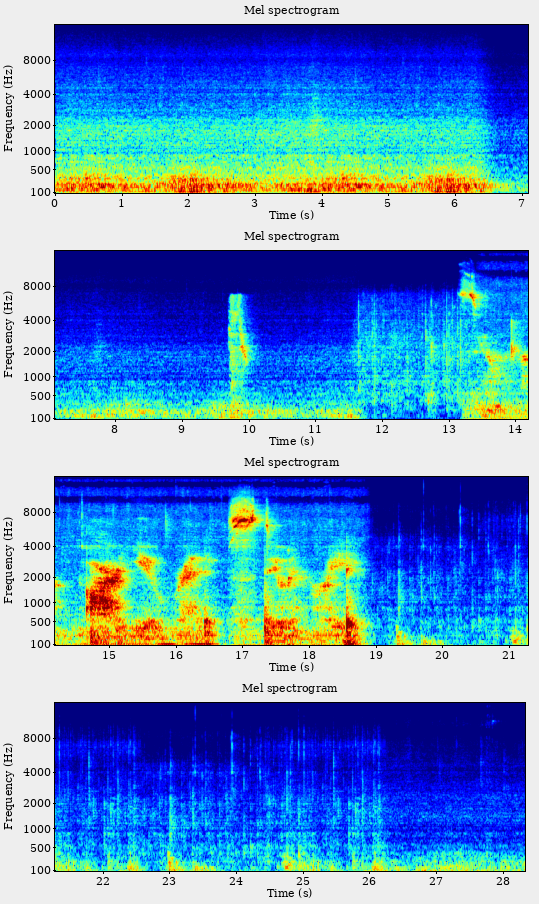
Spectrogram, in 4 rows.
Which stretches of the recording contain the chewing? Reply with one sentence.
You can't hear the chewing here.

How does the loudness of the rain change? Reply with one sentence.
The loudness of the rain goes down.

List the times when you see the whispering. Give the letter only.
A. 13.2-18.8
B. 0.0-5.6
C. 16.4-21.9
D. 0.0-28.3
A.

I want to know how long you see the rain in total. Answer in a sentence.
You can hear the rain for 28 seconds altogether.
